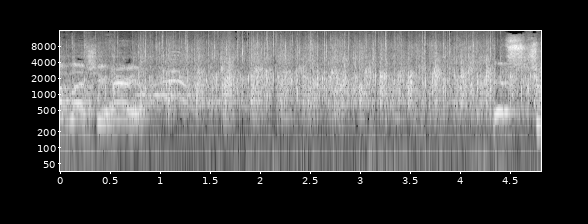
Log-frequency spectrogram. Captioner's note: audience cheering and applauding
